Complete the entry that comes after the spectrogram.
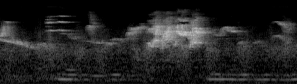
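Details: White-eye entered in an online singing competition from Pontianak, West Kalimantan, Indonesia; a thin descending whistle is followed by a swelling, loud jumble of high chattering notes that fades into softer twitters.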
